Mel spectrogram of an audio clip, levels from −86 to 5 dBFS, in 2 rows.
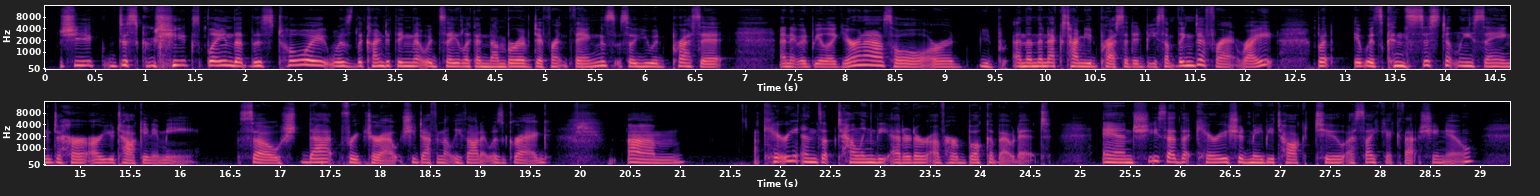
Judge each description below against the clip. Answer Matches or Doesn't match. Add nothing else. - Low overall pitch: Doesn't match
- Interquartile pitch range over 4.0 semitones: Doesn't match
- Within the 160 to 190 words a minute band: Doesn't match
